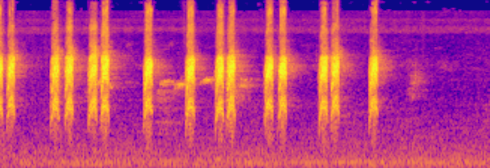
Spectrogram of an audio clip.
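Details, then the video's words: Lure recording of a sooty-headed bulbul for trapping and training birds: sharp, scratchy chattering notes, often doubled, given about two or three per second, with one soft whistle. "Suara pikat burung kutilang serba bisa! untuk masteran, pancingan, memikat, dengan cepat"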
